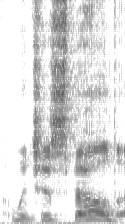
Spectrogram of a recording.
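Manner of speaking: ordinary talk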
